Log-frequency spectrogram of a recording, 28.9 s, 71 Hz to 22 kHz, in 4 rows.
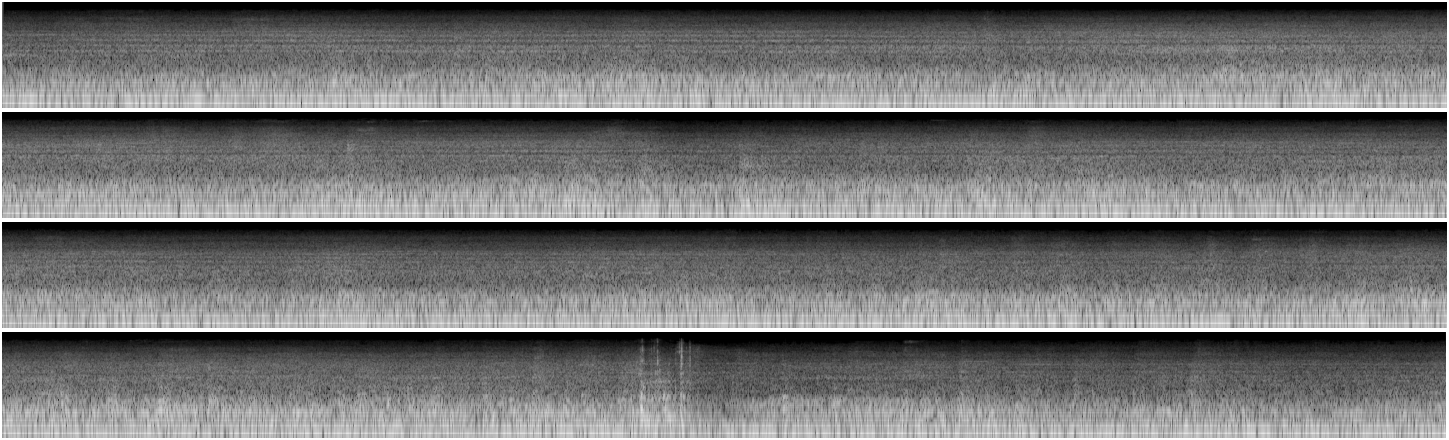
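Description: Double-stack intermodal container well cars rolling past: a steady, loud rumble of steel wheels on rail, with a brief clank about 25 seconds in.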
